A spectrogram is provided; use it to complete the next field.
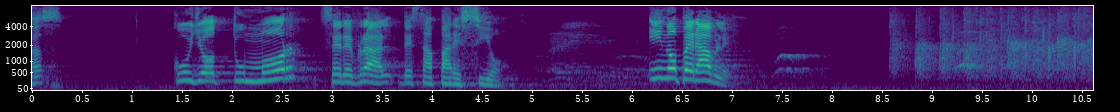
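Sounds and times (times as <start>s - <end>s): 
speech: 1.4s - 4.8s, 6.2s - 7.1s
audience applause: 8.6s - 10.6s.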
